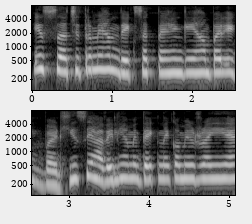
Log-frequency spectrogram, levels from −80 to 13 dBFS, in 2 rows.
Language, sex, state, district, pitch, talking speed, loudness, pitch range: Hindi, female, Chhattisgarh, Raigarh, 270 Hz, 245 wpm, -15 LUFS, 260-280 Hz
